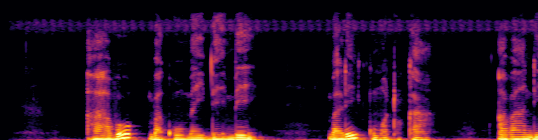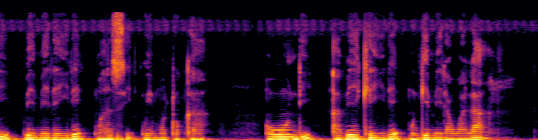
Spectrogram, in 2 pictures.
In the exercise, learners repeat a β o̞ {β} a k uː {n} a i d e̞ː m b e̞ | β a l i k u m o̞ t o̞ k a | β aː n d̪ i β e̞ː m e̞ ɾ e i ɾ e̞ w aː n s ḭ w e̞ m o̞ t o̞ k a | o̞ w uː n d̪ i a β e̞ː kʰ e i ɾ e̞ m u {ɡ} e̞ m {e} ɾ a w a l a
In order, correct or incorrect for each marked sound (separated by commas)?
correct, incorrect, correct, correct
